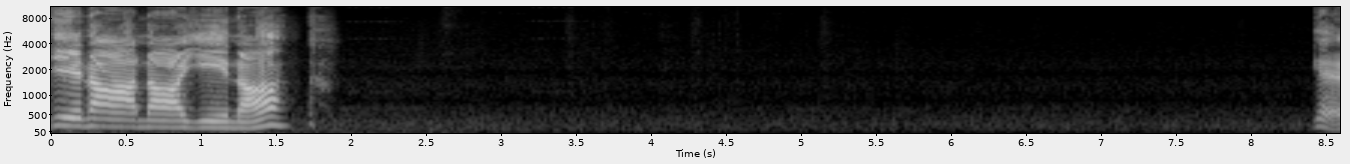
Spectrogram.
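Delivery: imitated Australian accent. Speaker trying out an australian accent they plan to research more. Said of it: "how to do an Australian accent".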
